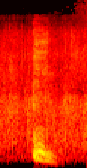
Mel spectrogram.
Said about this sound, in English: Why don't we just give them another round of applause?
